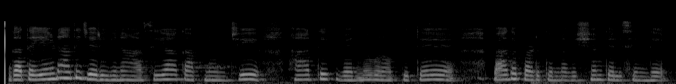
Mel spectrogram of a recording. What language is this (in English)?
Telugu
